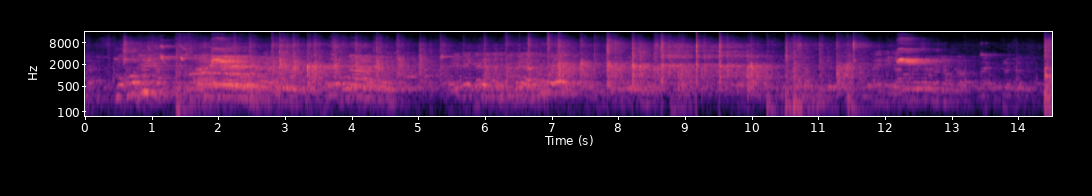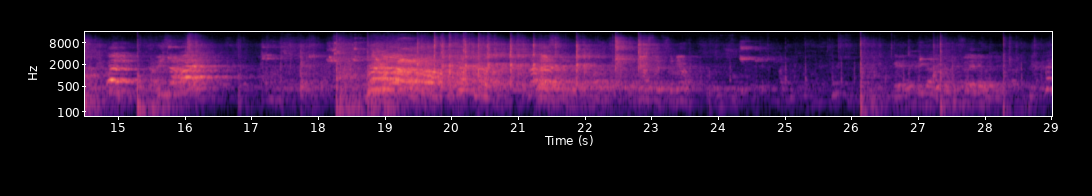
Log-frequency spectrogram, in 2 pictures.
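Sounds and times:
shoes squeaking on court floor: 0.0 - 2.4, 5.2 - 5.9, 11.9 - 14.6, 16.6 - 19.4, 22.6 - 28.7
players shouting: 0.4 - 4.9, 14.8 - 16.7, 18.6 - 22.2
volleyball being hit: 14.4 - 15.6, 18.2 - 19.0, 26.1 - 26.5.

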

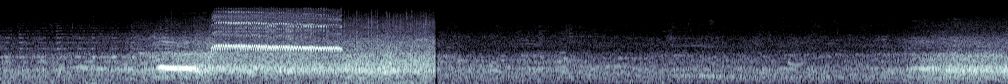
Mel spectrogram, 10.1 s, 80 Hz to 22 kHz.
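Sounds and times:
crowd cheering: 1.3 - 4.4, 9.0 - 10.0
referee's whistle long blast: 2.1 - 3.4.

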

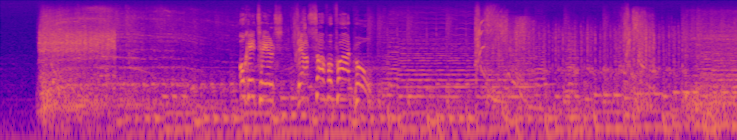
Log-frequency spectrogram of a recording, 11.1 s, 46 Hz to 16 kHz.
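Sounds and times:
background music: 0.6 - 11.0.

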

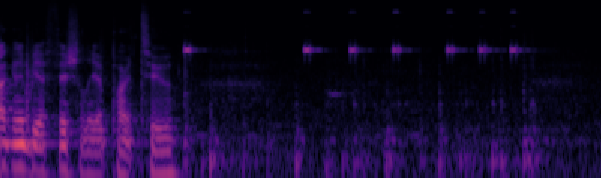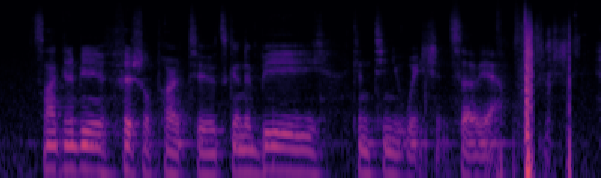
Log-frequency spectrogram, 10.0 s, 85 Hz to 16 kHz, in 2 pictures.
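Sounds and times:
high-pitched electronic beeps: 1.5 - 1.8, 2.5 - 4.5.

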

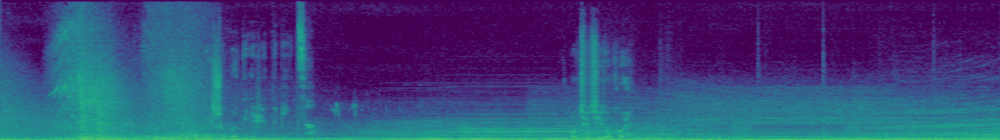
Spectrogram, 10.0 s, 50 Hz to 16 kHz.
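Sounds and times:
low musical drone: 1.6 - 10.0.

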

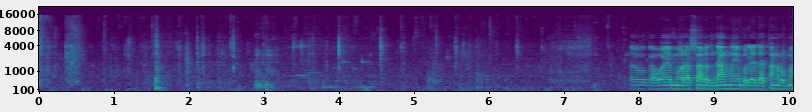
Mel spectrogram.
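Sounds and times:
man chewing wetly: 0.0 - 8.0.

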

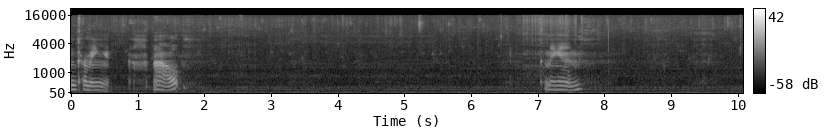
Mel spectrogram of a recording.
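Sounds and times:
low steady hum: 0.0 - 10.0
small ticks: 2.0 - 8.2.

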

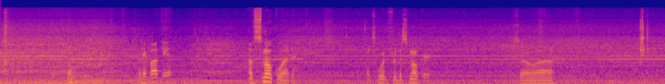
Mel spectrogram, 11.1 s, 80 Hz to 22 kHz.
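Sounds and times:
workshop machinery whirring hum: 0.0 - 11.0.

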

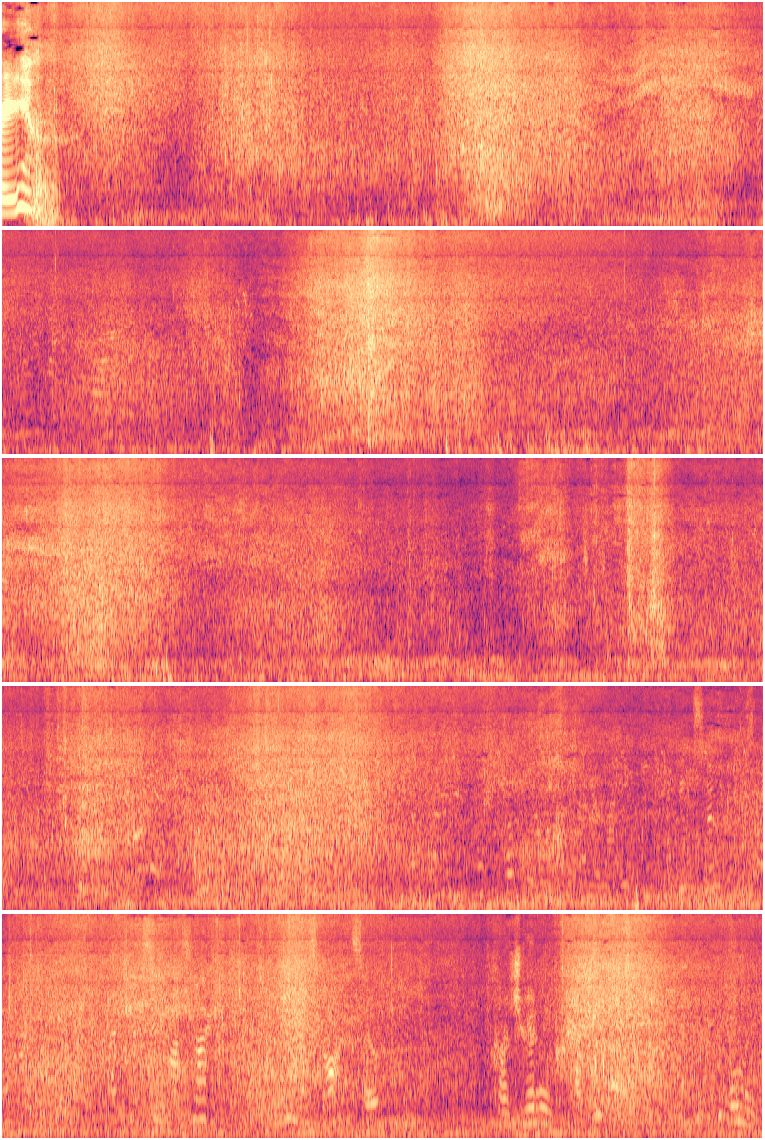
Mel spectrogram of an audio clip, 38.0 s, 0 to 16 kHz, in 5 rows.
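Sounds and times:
waves washing on sand: 0.0 - 38.0
wind rumbling on microphone: 0.0 - 38.0.

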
